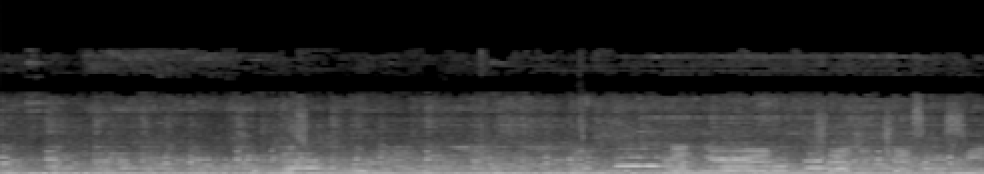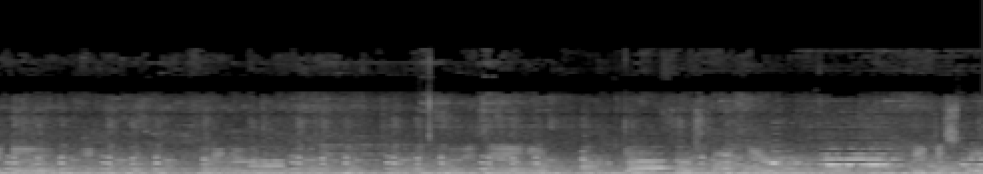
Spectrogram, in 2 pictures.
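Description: Buffalo Gold Wheels of Reward slot machine playing its big-win celebration music and jingles while the win meter counts up, over the low hum and chatter of a casino floor.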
